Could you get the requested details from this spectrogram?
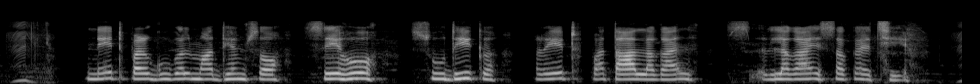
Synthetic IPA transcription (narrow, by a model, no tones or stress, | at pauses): neʈpəɾɡuɡəlmad̪ʱjəmsə̃ | seɦo | sud̪ʱik | ɾeʈpət̪al | ləɡajsəkɛt͡ʃʰi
